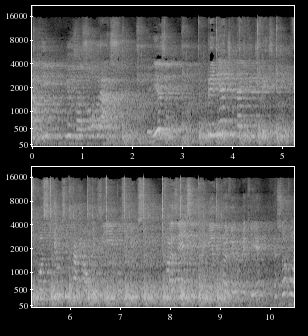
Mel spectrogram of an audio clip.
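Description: A man talking: continuous speech with no other distinct sound.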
